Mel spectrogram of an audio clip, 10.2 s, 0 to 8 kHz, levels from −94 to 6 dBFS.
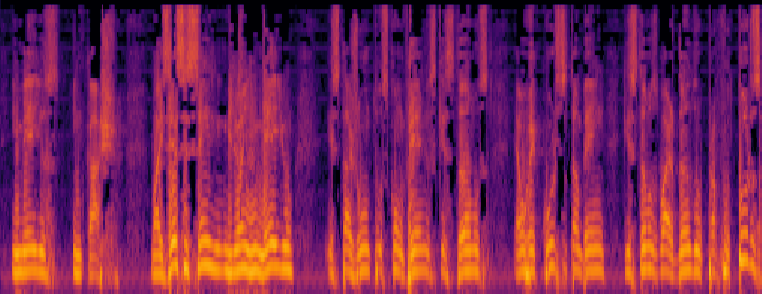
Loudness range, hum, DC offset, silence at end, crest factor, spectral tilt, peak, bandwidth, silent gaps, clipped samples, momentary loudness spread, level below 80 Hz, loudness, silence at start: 4 LU; none; under 0.1%; 0 s; 12 dB; -6.5 dB/octave; -8 dBFS; 7.6 kHz; none; under 0.1%; 11 LU; -46 dBFS; -20 LUFS; 0.15 s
